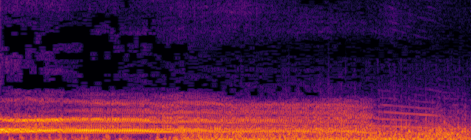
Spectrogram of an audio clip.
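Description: One long, high-pitched scream from a person voicing a toy character, held steady with a slight wobble and easing down in pitch.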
